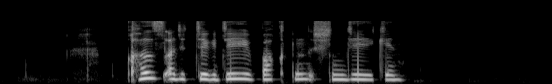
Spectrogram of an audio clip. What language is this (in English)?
Kazakh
